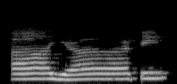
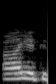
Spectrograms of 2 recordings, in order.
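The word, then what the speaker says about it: آياتِ: एक को मिसिंग है आयाति ठीक है आयति नहीं होता आयाति आयाति ना ओके तो स्टैंडिंग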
